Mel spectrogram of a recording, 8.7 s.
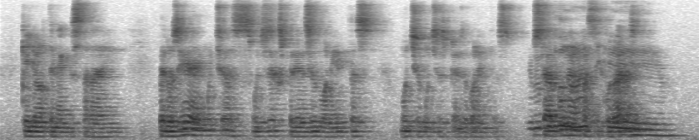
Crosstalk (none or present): present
